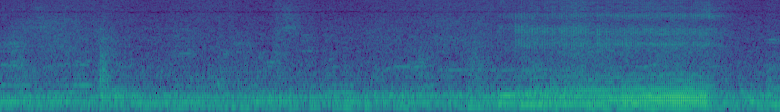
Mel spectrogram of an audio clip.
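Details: Snoring from Shiratama, a sleeping three-month-old female kitten, described as snoring like an old man: quiet breathing, then one longer buzzy snore with a droning tone near the end.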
